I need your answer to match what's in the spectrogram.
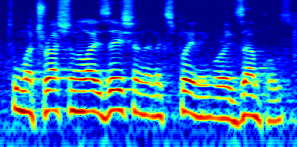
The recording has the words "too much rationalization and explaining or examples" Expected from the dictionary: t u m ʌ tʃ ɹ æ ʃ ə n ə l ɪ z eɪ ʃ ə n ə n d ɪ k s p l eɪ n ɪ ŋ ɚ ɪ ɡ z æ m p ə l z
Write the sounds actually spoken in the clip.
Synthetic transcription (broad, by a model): t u m ʌ tʃ ɹ æ ʃ ə n ə l ɪ z eɪ ʃ ə n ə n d ɪ k s p l eɪ n ɪ ŋ ɚ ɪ ɡ z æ m p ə l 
